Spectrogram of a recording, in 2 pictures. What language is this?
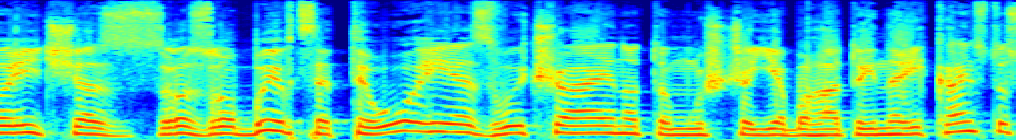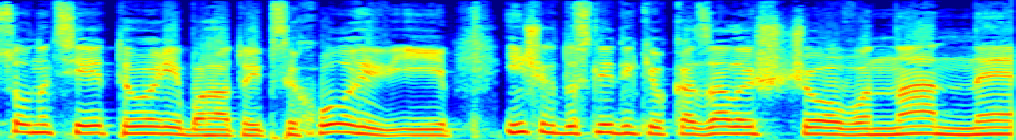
Ukrainian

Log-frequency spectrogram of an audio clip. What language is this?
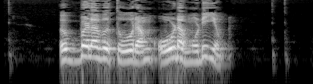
Tamil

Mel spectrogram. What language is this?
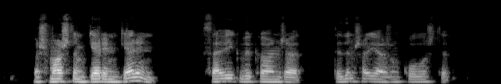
Western Mari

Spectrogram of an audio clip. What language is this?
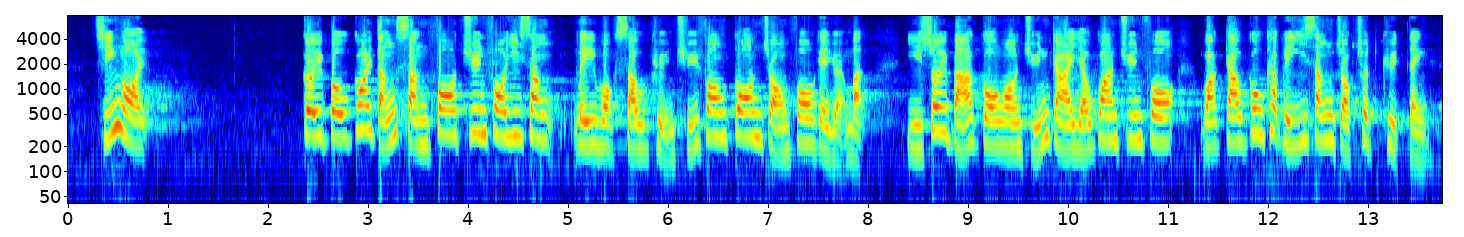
Cantonese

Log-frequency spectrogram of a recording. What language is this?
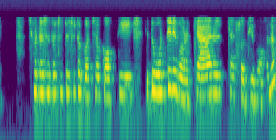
Odia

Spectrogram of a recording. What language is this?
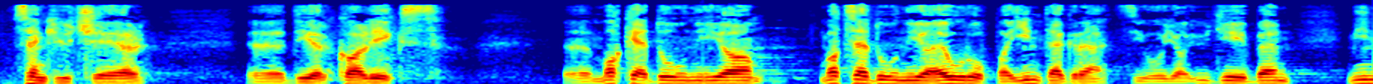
Hungarian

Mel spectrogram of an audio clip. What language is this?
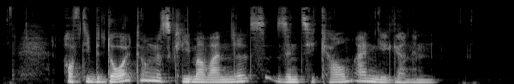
German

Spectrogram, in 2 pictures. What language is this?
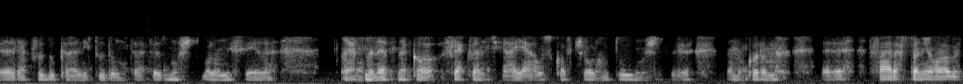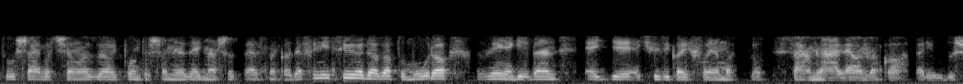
Hungarian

